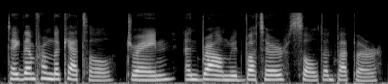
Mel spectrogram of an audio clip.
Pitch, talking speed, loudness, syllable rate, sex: 215 Hz, 200 wpm, -17 LUFS, 4.4 syllables/s, female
